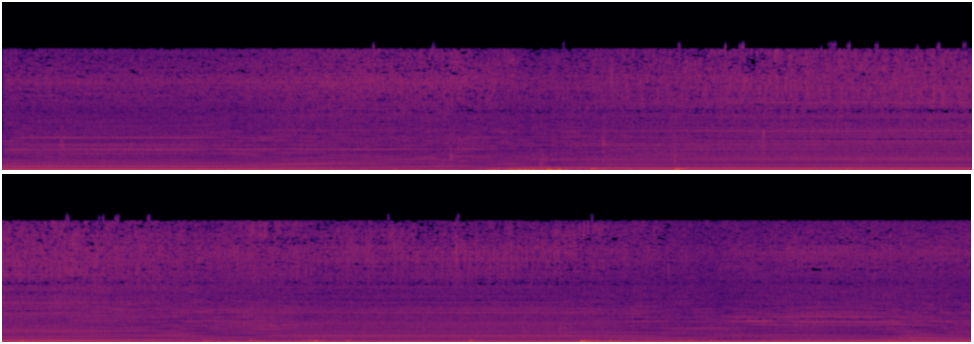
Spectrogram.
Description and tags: Sound of a neon.
neon, electric, city, electricity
